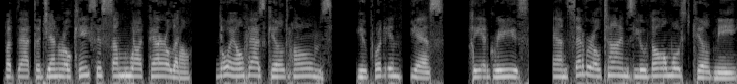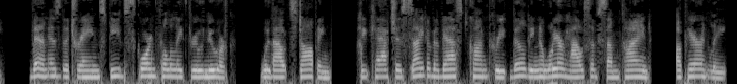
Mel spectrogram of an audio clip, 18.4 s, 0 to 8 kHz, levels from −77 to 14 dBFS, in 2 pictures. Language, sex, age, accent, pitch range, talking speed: English, female, 40-59, American, 180-205 Hz, 160 wpm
